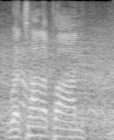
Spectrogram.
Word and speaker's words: Ratanapol: And incidentally, yes, it looks like Ratana Pauline. But we were told by those who speak Thai, and amazingly enough, we don't that it should be pronounced Ratanapon War.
